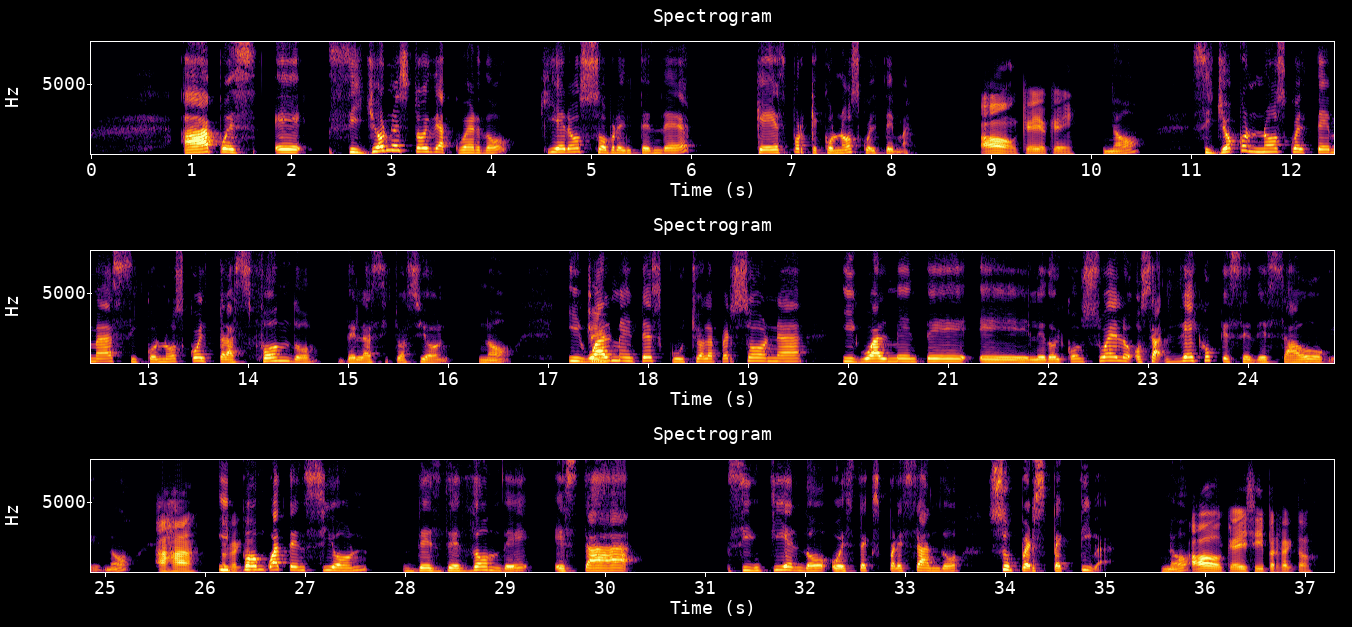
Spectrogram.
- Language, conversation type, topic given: Spanish, podcast, ¿Qué haces para que alguien se sienta entendido?
- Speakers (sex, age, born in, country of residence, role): female, 60-64, Mexico, Mexico, guest; male, 20-24, Mexico, Mexico, host
- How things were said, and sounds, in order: tapping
